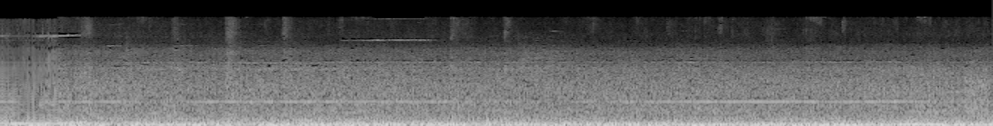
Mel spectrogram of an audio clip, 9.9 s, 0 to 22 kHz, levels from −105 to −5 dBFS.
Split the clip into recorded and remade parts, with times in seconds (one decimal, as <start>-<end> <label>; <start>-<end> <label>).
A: 0.0-0.6 remade; 0.6-9.9 recorded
